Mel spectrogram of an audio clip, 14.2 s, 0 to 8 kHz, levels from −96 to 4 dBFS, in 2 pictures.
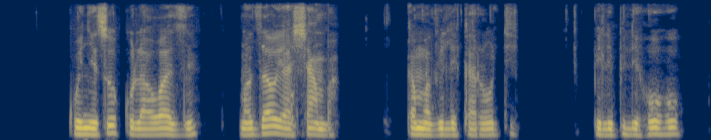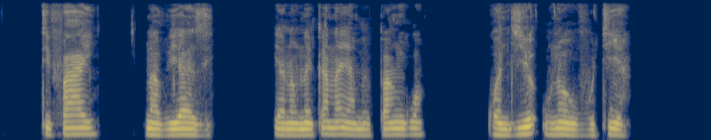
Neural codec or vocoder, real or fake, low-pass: none; real; 7.2 kHz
